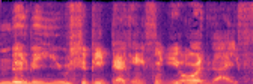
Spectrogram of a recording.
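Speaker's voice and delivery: slow, monstrous creature voice. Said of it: "the thing laughs and goes".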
